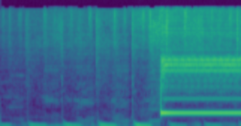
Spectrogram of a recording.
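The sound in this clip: A steady telephone line tone cuts in partway through as a caller in Corsica is phoned back, sounding over a regular thumping music beat that continues underneath.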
